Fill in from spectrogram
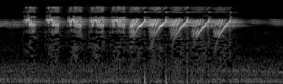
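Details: Bananaquit singing, used to stimulate another caged bird: a continuous string of piercing, buzzy high notes, some with quick downward slurs, lasting over two seconds before fading to a hiss.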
